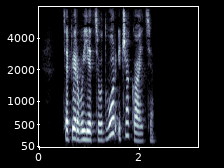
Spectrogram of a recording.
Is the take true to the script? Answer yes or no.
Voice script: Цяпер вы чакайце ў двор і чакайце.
no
